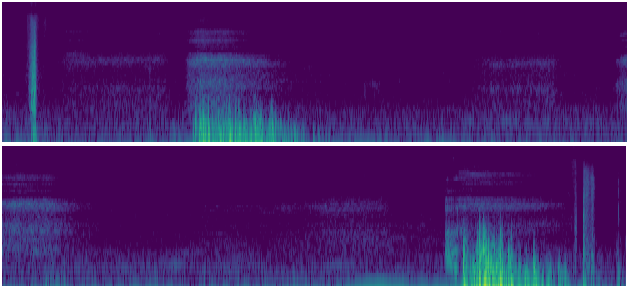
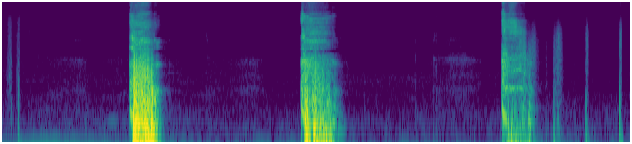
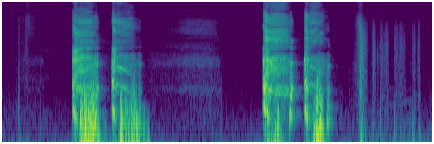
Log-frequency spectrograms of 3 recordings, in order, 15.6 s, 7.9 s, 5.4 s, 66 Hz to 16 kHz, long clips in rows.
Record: {
  "exhalation_length": "15.6 s",
  "exhalation_amplitude": 3770,
  "exhalation_signal_mean_std_ratio": 0.31,
  "three_cough_length": "7.9 s",
  "three_cough_amplitude": 32768,
  "three_cough_signal_mean_std_ratio": 0.24,
  "cough_length": "5.4 s",
  "cough_amplitude": 19138,
  "cough_signal_mean_std_ratio": 0.4,
  "survey_phase": "alpha (2021-03-01 to 2021-08-12)",
  "age": "18-44",
  "gender": "Male",
  "wearing_mask": "No",
  "symptom_cough_any": true,
  "symptom_shortness_of_breath": true,
  "symptom_headache": true,
  "symptom_onset": "3 days",
  "smoker_status": "Ex-smoker",
  "respiratory_condition_asthma": true,
  "respiratory_condition_other": false,
  "recruitment_source": "Test and Trace",
  "submission_delay": "2 days",
  "covid_test_result": "Positive",
  "covid_test_method": "RT-qPCR",
  "covid_ct_value": 24.6,
  "covid_ct_gene": "ORF1ab gene",
  "covid_ct_mean": 25.7,
  "covid_viral_load": "3800 copies/ml",
  "covid_viral_load_category": "Minimal viral load (< 10K copies/ml)"
}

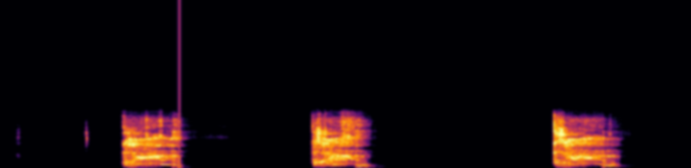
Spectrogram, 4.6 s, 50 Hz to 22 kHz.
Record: {
  "three_cough_length": "4.6 s",
  "three_cough_amplitude": 30788,
  "three_cough_signal_mean_std_ratio": 0.45,
  "survey_phase": "alpha (2021-03-01 to 2021-08-12)",
  "age": "18-44",
  "gender": "Female",
  "wearing_mask": "No",
  "symptom_fatigue": true,
  "symptom_fever_high_temperature": true,
  "symptom_headache": true,
  "smoker_status": "Never smoked",
  "respiratory_condition_asthma": false,
  "respiratory_condition_other": false,
  "recruitment_source": "Test and Trace",
  "submission_delay": "1 day",
  "covid_test_result": "Positive",
  "covid_test_method": "RT-qPCR",
  "covid_ct_value": 14.4,
  "covid_ct_gene": "ORF1ab gene",
  "covid_ct_mean": 14.6,
  "covid_viral_load": "16000000 copies/ml",
  "covid_viral_load_category": "High viral load (>1M copies/ml)"
}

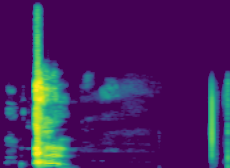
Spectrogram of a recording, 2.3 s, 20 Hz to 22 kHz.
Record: {
  "cough_length": "2.3 s",
  "cough_amplitude": 32768,
  "cough_signal_mean_std_ratio": 0.28,
  "survey_phase": "beta (2021-08-13 to 2022-03-07)",
  "age": "45-64",
  "gender": "Male",
  "wearing_mask": "No",
  "symptom_cough_any": true,
  "symptom_fatigue": true,
  "symptom_fever_high_temperature": true,
  "symptom_headache": true,
  "symptom_change_to_sense_of_smell_or_taste": true,
  "symptom_loss_of_taste": true,
  "symptom_onset": "2 days",
  "smoker_status": "Never smoked",
  "respiratory_condition_asthma": false,
  "respiratory_condition_other": false,
  "recruitment_source": "Test and Trace",
  "submission_delay": "2 days",
  "covid_test_result": "Positive",
  "covid_test_method": "RT-qPCR"
}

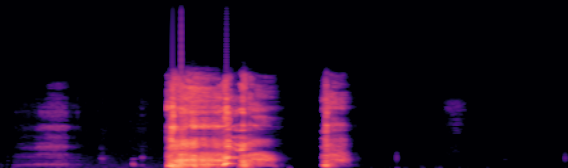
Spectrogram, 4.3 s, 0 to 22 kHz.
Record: {
  "cough_length": "4.3 s",
  "cough_amplitude": 32748,
  "cough_signal_mean_std_ratio": 0.32,
  "survey_phase": "beta (2021-08-13 to 2022-03-07)",
  "age": "18-44",
  "gender": "Female",
  "wearing_mask": "No",
  "symptom_cough_any": true,
  "symptom_runny_or_blocked_nose": true,
  "symptom_shortness_of_breath": true,
  "symptom_fatigue": true,
  "symptom_headache": true,
  "symptom_onset": "4 days",
  "smoker_status": "Never smoked",
  "respiratory_condition_asthma": false,
  "respiratory_condition_other": false,
  "recruitment_source": "Test and Trace",
  "submission_delay": "2 days",
  "covid_test_result": "Negative",
  "covid_test_method": "RT-qPCR"
}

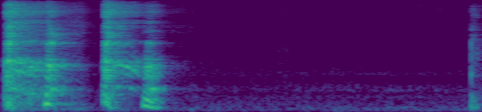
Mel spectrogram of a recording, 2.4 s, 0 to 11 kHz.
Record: {
  "cough_length": "2.4 s",
  "cough_amplitude": 19691,
  "cough_signal_mean_std_ratio": 0.38,
  "survey_phase": "beta (2021-08-13 to 2022-03-07)",
  "age": "65+",
  "gender": "Female",
  "wearing_mask": "No",
  "symptom_none": true,
  "smoker_status": "Ex-smoker",
  "respiratory_condition_asthma": false,
  "respiratory_condition_other": false,
  "recruitment_source": "REACT",
  "submission_delay": "3 days",
  "covid_test_result": "Negative",
  "covid_test_method": "RT-qPCR"
}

